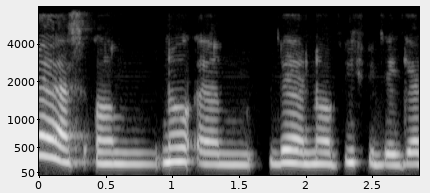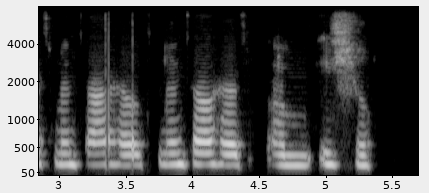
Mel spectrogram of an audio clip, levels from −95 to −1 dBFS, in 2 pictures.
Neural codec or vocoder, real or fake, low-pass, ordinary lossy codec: codec, 16 kHz, 16 kbps, FunCodec, trained on Chinese and English, 50 frames a second; fake; 7.2 kHz; none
